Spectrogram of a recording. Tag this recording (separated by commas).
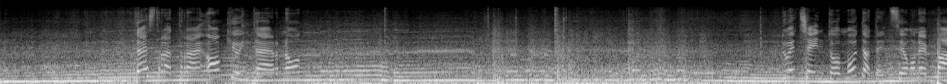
Vehicle, Car, Speech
